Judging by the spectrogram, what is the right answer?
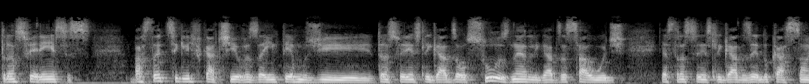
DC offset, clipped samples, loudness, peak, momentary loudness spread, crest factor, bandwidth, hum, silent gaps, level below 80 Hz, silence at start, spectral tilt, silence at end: under 0.1%; under 0.1%; -13 LUFS; 0 dBFS; 8 LU; 12 dB; 9.8 kHz; none; none; -40 dBFS; 0 s; -5.5 dB/octave; 0 s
